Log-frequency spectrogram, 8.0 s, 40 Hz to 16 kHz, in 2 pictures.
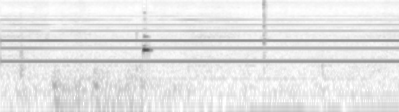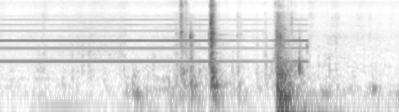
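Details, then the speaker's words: Audi Q5 (2011-2018) electric parking brake during rear pad replacement, diagnostic close function after new pads: steady electric whine for about seven seconds, then clunks as it stops; normal EPB motor operation. "Now you can hear the electric motor closing. Press OK to continue once the noise is gone. The motor has stopped."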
